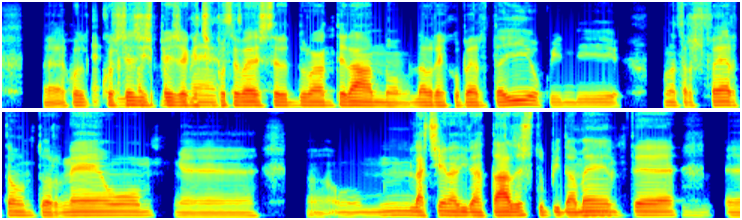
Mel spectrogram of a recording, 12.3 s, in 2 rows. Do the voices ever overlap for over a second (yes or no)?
yes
